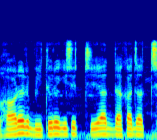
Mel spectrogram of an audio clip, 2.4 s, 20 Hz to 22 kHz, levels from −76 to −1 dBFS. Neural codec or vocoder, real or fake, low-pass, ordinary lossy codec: none; real; none; none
